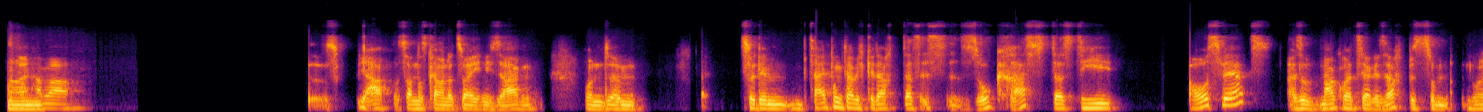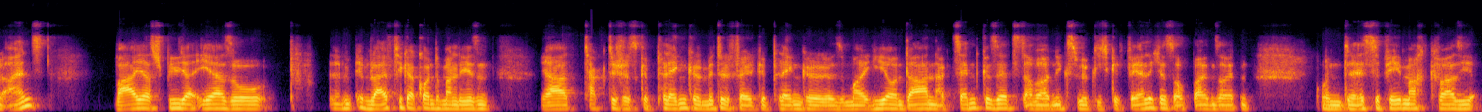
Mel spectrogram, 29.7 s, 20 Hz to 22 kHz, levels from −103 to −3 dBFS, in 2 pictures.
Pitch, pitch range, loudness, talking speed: 110 Hz, 105-120 Hz, -16 LUFS, 145 wpm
